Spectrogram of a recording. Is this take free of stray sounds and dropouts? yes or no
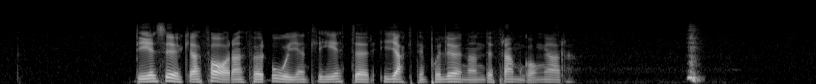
no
